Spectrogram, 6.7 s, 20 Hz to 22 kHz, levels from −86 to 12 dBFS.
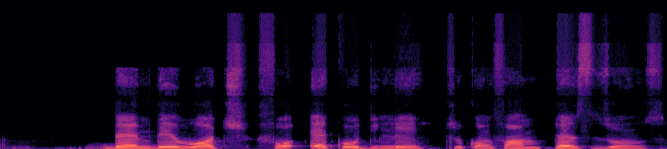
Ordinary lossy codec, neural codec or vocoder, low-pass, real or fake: Opus, 24 kbps; codec, 44.1 kHz, 7.8 kbps, Pupu-Codec; 19.8 kHz; fake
